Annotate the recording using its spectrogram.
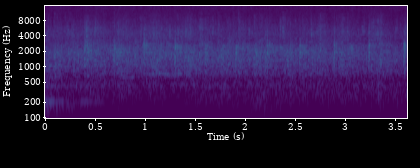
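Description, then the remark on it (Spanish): An audience claps hands loudly and steadily for the Lord, a dense, continuous wash of applause with no pauses, filling the whole moment with bright, crackling noise. “Vamos, dele palma fuerte al Señor.”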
